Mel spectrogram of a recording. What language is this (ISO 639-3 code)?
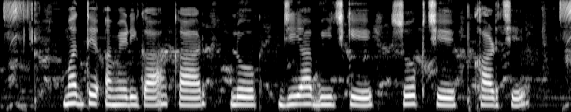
mag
